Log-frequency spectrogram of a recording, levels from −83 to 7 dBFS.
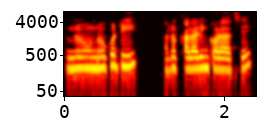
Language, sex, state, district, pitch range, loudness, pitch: Bengali, female, West Bengal, Jalpaiguri, 210-235 Hz, -19 LUFS, 220 Hz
